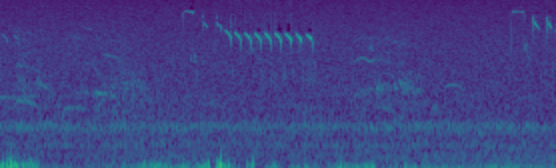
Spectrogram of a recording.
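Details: Young White-tailed Eagles, two birds, give rapid strings of high, thin yelps about ten notes long, spaced by a pause and then started again, with gusting wind and low rumble underneath.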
